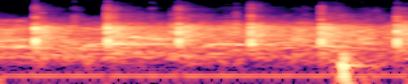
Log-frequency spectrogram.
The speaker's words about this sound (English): Oh, man. That's a smattering of applause.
